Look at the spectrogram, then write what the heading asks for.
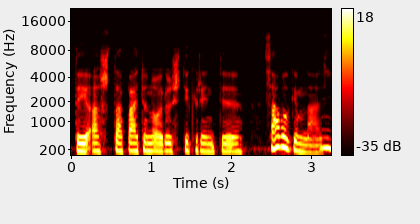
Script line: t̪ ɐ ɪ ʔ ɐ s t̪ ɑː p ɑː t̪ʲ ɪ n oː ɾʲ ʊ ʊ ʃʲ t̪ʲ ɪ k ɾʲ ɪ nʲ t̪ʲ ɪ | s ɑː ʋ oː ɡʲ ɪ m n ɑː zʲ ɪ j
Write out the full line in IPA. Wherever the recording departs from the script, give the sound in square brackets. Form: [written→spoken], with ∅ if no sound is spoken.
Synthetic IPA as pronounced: t̪ ɐ ɪ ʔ ɐ [s→ʃ] t̪ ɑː p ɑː t̪ʲ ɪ n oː ɾʲ ʊ ʊ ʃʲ t̪ʲ ɪ k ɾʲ ɪ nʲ t̪ʲ ɪ | s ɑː ʋ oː ɡʲ ɪ m n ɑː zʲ ɪ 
